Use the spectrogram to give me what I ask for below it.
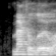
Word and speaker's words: Makalou: I was going to say, mate, we can't skip number eight, old Sekou Makalou. Mate. – Makalou, I believe. – Okay. – So nice. When in doubt and pronouncing French names, Makalou, you just let's get the accent on.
